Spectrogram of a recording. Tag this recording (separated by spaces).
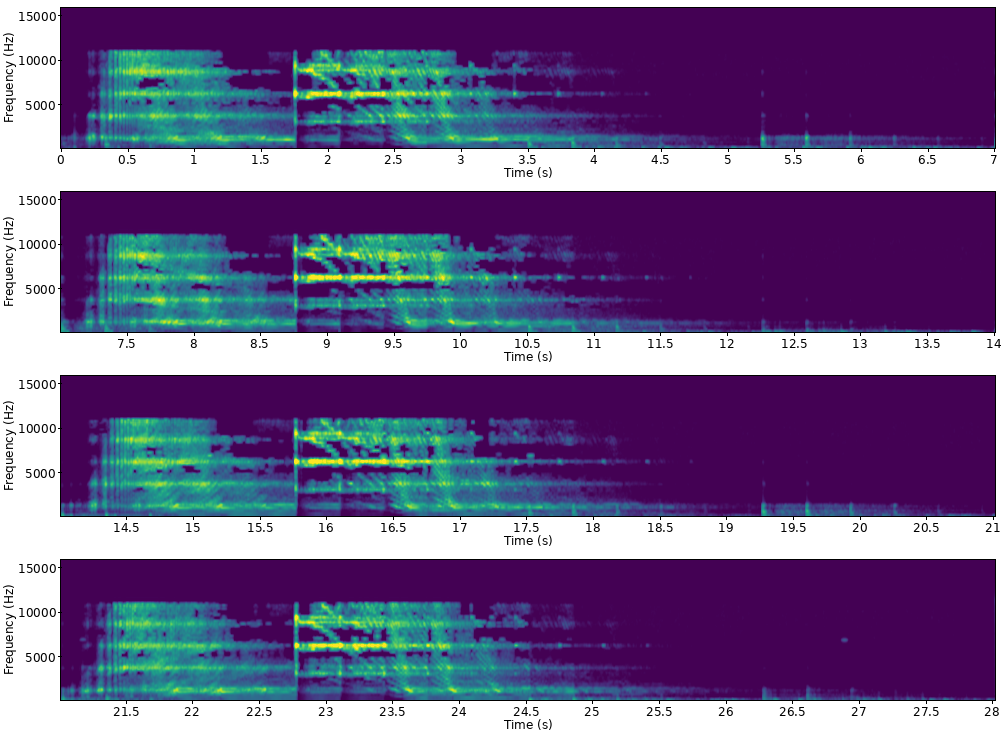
blips effects glitch malstrom subtractor synthesizer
